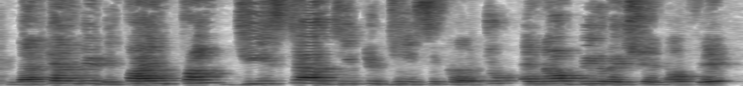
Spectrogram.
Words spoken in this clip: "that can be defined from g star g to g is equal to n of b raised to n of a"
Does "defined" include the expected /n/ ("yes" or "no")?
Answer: yes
